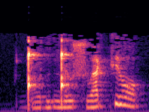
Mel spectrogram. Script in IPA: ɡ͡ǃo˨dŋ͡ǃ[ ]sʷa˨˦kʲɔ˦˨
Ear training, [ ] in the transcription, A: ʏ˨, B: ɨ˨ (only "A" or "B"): A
